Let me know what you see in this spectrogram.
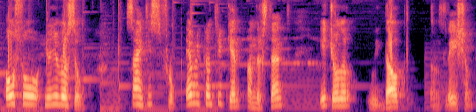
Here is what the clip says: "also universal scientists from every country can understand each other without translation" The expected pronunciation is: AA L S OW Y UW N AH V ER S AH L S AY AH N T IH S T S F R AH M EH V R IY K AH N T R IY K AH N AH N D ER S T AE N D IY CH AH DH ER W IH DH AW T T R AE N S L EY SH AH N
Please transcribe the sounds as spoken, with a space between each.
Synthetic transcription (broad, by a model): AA L S OW Y UW N AH V ER S AH L S AY AH N T IH S T S F R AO M EH V R IY K AH N T R IY K AH N AH N D ER S T AE N D IY CH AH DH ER W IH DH AW T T R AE N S L EY SH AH N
